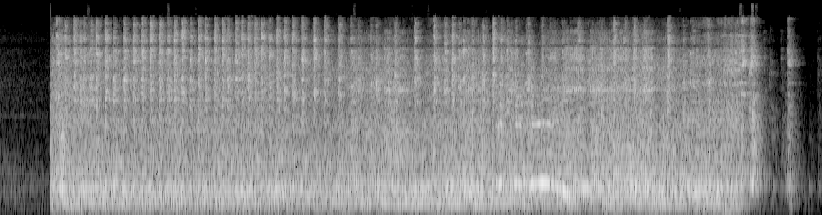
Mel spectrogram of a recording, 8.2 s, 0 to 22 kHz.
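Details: McCulloch two-stroke grass strimmer rescued from the tip, unused 5 years, test-run with new threaded shaft end: loud, steady buzz for about seven seconds, then cuts off cleanly; starts and runs evenly.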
